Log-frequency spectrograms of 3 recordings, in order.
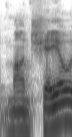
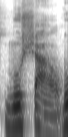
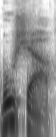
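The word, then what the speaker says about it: Mouchão: Is that how you pronounce it? – No, it's Muxiao. – Muxiao. – Muxiao. – Mm-hmm. The wire is in front of the U. Muxiao. M-O-U-C-H-A. – A with a tilde.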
